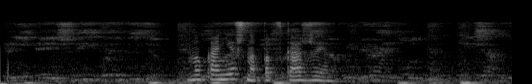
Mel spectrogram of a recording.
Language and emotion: Russian, neutral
